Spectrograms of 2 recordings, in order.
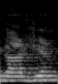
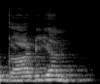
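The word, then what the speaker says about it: guardian: बच्चे के गार्जियन को बुलाओ। लेकिन ये गार्जियन नहीं होता। इसका सही जो प्रोनाउंसिएशन होता है वो गार्डियन गार्डियन करके होता है।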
